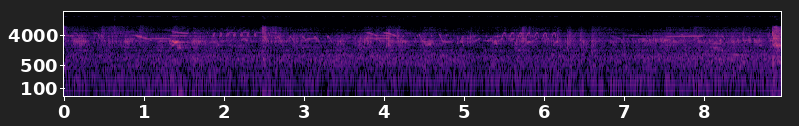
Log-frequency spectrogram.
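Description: Faint birdsong: scattered short chirps and whistles from small birds over a steady background hiss, with one louder chirp about a second and a half in.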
